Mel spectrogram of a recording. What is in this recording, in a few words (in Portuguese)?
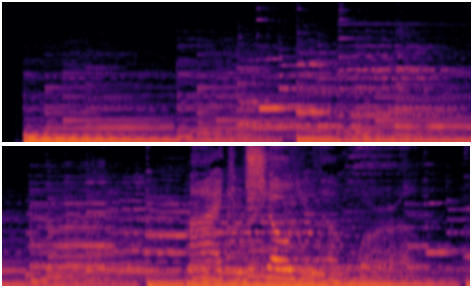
EDUCATIVO INFANTIL, Telemensagens; masc; ALADIM; Telemensagens 2017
